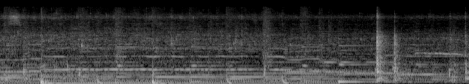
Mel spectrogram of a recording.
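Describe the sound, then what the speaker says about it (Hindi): Water poured into a pot of chana dal keema while it cooks, a steady bubbling and simmering hiss with small clinks and pops, fairly quiet and continuous, no talk. "थोड़ा सा जो है इसमें पानी जो है हम शामिल कर लेते हैं।"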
